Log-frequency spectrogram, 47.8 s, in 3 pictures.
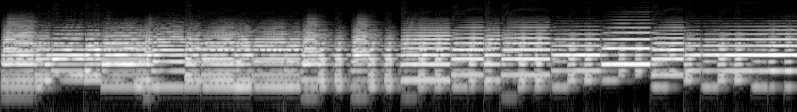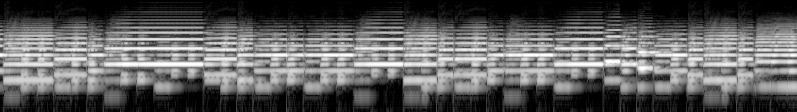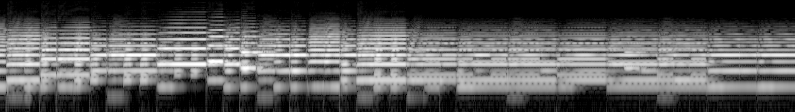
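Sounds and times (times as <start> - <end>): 
parforce horn solo waltz accompanied by three parforce horns: 0.0 - 47.7.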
